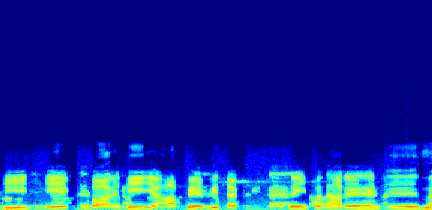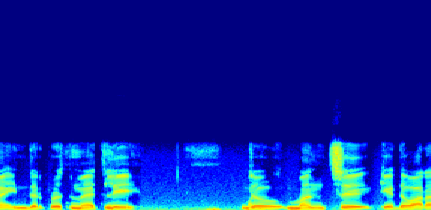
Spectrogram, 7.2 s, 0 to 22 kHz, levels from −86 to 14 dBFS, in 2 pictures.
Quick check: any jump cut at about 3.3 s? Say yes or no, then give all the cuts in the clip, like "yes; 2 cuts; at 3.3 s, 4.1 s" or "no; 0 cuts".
yes; 1 cut; at 3.3 s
